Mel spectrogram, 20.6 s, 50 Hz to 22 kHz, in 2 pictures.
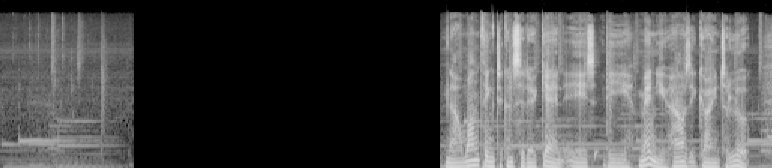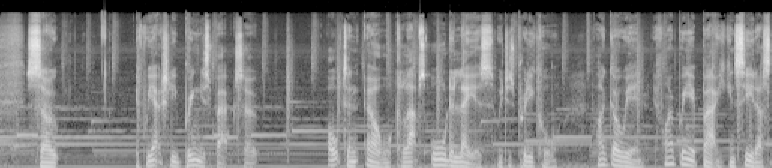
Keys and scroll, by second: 15.1 alt+l.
